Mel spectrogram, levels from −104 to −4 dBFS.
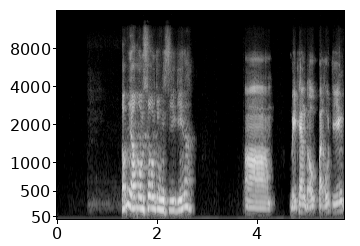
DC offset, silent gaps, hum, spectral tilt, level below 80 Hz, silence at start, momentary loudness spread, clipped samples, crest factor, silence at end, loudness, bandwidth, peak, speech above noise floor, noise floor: under 0.1%; none; none; -5.5 dB/octave; -70 dBFS; 1.3 s; 15 LU; under 0.1%; 20 dB; 0 s; -23 LUFS; 12 kHz; -6 dBFS; 66 dB; -89 dBFS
